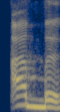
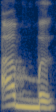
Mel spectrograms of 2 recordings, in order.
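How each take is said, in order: The two takes are said the same way.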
